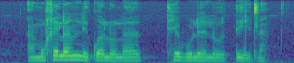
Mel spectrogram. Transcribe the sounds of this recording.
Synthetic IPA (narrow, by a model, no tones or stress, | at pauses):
amʊχɛlaŋ̩lɪkwalɔla | tʰebʊlɛlɔtɪːt͡ɬʼa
